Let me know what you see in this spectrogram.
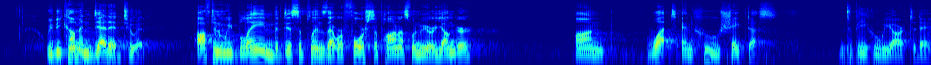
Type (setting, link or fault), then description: setting, large echoing room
